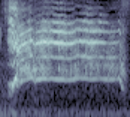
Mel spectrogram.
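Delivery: very high excited squeal; high-pitched delighted yell; kid's cheer. Retold or imitated. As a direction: shriek with joy like a little kid. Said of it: "he's like".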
